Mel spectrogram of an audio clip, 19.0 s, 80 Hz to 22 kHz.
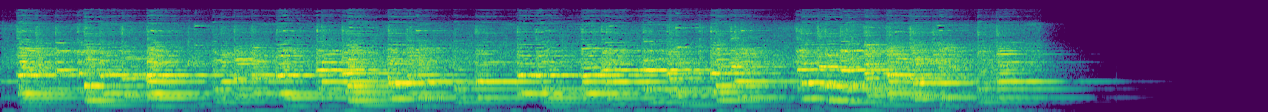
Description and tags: Music Box4
A collection of creepy music box clips I created, using an old Fisher Price Record Player Music Box, an old smartphone, Windows Movie Maker and Mixcraft 5.
Antique, Chimes, metallic, Music-Box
